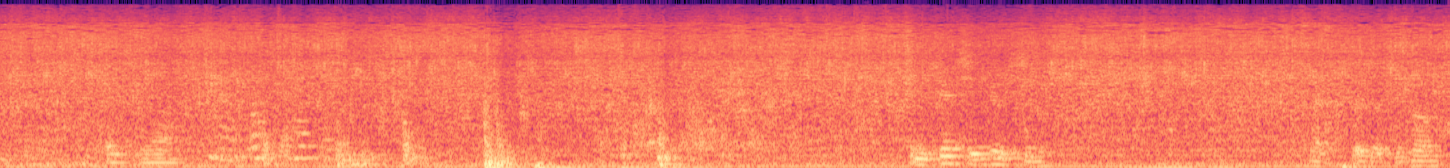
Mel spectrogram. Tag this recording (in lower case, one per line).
speech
